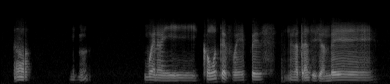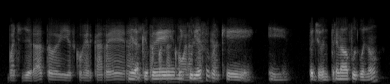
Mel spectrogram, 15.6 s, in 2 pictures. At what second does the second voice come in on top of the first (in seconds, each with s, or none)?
10.4 s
